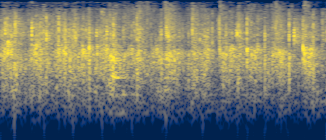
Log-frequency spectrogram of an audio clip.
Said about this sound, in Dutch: En alle mensen, een applaus voor al die kinderen die echt allemaal ook zo goed hebben meegedaan. Geweldig.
